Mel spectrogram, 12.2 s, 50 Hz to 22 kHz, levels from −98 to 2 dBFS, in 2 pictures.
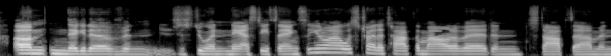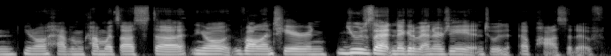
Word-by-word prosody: um, 205 -1 +10
negative 175 -3 +2
and 160 -4 -7 0.2
just 160 -3 -13
doing 170 -3 -1
nasty 165 0 0
things, 170 0 -2
so, 235 - -8
you 255 +1 -2
know, 260 - 0
I 255 - +2
always 240 -1 -1
try 225 -3 -1
to 195 -1 0
talk 180 -2 0
'em 175 -1 -4
out 175 0 +1
of 175 - -4
it 175 -1 -1
and 160 -1 -11
stop 160 -1 -2
them 155 0 -4
and, 155 +1 -8
you 185 - -8
know, 170 0 -4
have 165 -2 -7
'em 160 0 -9
come 165 +1 -5
with 160 -1 -5
us 165 -2 -2
to, 160 -2 0
you 190 -2 -5
know, 175 -1 -1
volunteer 170 -2 -1
and 160 0 -8
use 220 0 +1
that 185 -4 +7
negative 175 -2 0
energy 165 +1 -3
into 80 - -11
a - - -8
positive. - - -13
170 Hz, 205 wpm, -25 LUFS, 160-180 Hz, 0.2 s, um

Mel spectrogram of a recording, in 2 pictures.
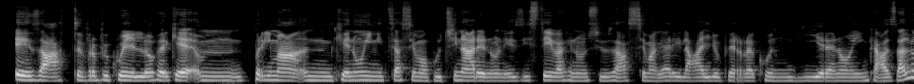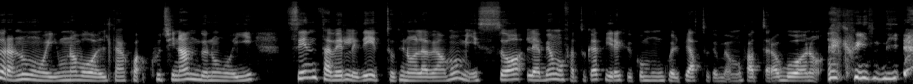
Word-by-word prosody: Esatto, 195 -2 +6
è - - -3
proprio 200 +1 0
quello 185 -2 +4
perché, 190 0 +5
mhmm, 185 -1 -4
prima, 195 -3 +4
uhm, 190 -1 -2
che 185 - +1
noi 195 +1 -1
iniziassimo 190 -1 -3
a - - -6
cucinare 180 0 +3
non 170 0 -4
esisteva 180 +1 -1
che 190 - -6
non 170 -1 -5
si 175 0 -9
usasse 175 0 -4
magari 175 +1 -3
l'aglio 170 +1 -2
per 170 -1 -3
condire, 170 -1 -3
no, 170 0 -4
in 165 +1 -6
casa, 165 -3 0
allora 295 -9 +4
noi 200 -6 -1
una 195 +2 -3
volta 185 -1 -2
qua - - -5
cucinando 225 -1 +1
noi, 185 +4 -4 0.3
senza 285 -4 0
averle 205 -2 +1
detto 210 0 0
che 190 - -6
non 180 -1 -1
l'avevamo 175 +9 -1
messo, 215 +2 0
le 210 - +1
abbiamo 220 +4 -1
fatto 170 -5 -13
capire 210 -3 -2
che 170 - -12
comunque 185 0 -7
il 160 - -6
piatto 170 0 -4
che - - -10
abbiamo 160 +2 -13
fatto 170 -2 -5
era 170 - -1
buono, 175 -1 0
e 310 +1 +2
quindi 290 -3 +2
185 Hz, 180 wpm, -22 LUFS, 175-200 Hz, 0.3 s, Esatto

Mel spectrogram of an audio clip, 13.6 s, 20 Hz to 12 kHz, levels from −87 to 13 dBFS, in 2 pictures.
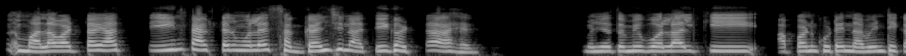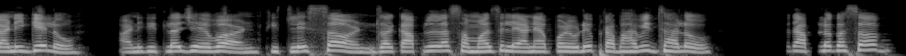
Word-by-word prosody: मला 240 -1 +4
वाटतं 250 +3 +2
यात 285 0 +3 0.2
3 290 +4 +1
फॅक्टरमुळे 290 -2 +2
सगळ्यांची 275 +3 +2
नाती 255 -2 0
घट्ट 250 -2 -1
आहेत. 235 -7 0 0.8
म्हणजे 235 +1 0
तुम्ही 245 +1 +2
बोलाल, 245 0 +1
की 245 -1 0 0.2
आपण 245 +3 -1
कुठे 250 0 +1
नवीन 235 0 +1
ठिकाणी 240 -2 +1
गेलो 215 -10 +1 0.4
आणि 210 +2 -3
तिथलं 230 +1 -1
जेवण, 230 -5 +1
तिथले 225 +1 -1
सण 235 -8 0
जर 225 0 +1
का 230 - +3
आपल्याला 250 +3 0
समजले 235 +1 0
आणि 225 0 +1
आपण 225 +1 -2
एवढे 230 +3 +1
प्रभावित 235 +1 0
झालो, 230 -5 0 0.6
तर 255 - -4
आपलं 245 +2 -2
कसं, 295 0 -1
245 Hz, 155 wpm, -22 LUFS, 230-260 Hz, 0.8 s, मला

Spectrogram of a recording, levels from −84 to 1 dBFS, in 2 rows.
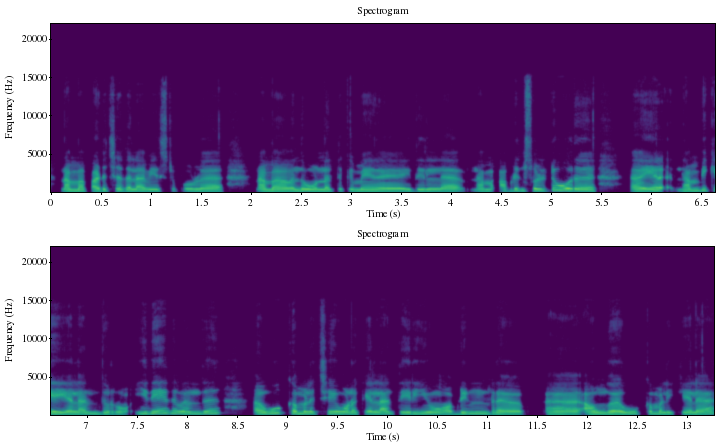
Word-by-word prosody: "நம்ம 200 +1 +1
படிச்ததெல்லாம் 205 0 0
வேஸ்ட்டு 195 -1 -5
போல, 175 0 -1 0.6
நம்ம 195 0 +1 0.2
வந்து 205 +3 +1
ஒன்னத்துக்குமே 200 0 -3 0.2
அ - - +2 0.2
இது 190 - -2
இல்ல, 175 0 -1 0.3
நம்ம." 190 -1 -4
அப்படின்னு 240 +4 -4
சொல்ட்டு 235 +6 +2
ஒரு 225 -3 +4 0.7
எ - - +3 0.3
நம்பிக்கைய 225 -1 +2
இழந்துர்றோம். 195 -5 -3
இதே 265 +3 +2
இது 290 -1 -1
வந்து 230 +4 0 0.5
அ - - +3 0.2
ஊக்கமளிச்சி, 260 -5 +1
"உனக்கு 205 -3 -3
எல்லாம் 215 +3 +1
தெரியும்" 215 -1 0
அப்படின்ற 215 +3 -2 0.8
அ - - +2 0.2
அவுங்க 195 +1 +2 0.2
ஊக்கமளிக்கையில 195 -5 -2
210 Hz, 130 wpm, -23 LUFS, 195-225 Hz, 0.8 s, ஒரு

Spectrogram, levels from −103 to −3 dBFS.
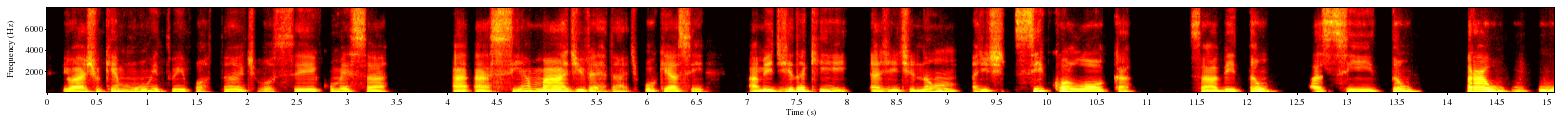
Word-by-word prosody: eu 120 - 0
acho 140 +3 +1
que 150 - -3
é - - +5
muito 155 +5 -1
importante 110 +1 -6
você 115 +4 -2
começar 110 -5 -3 0.7
a 115 +1 +1 0.2
a - - -5
se 150 - -1
amar 165 -8 +5
de 110 -3 +1
verdade, 100 -6 -5
porque, 115 +3 -1
assim, 110 -6 -2 0.4
à 105 - -1
medida 110 +11 +4
que 150 -6 0 0.2
a 105 - -1
gente 110 +2 -3
não 130 +3 +2 0.2
a 105 - -4
gente 110 +1 -2
se 215 +4 +2
coloca, 120 - +2 0.6
sabe, 110 +2 0
tão 170 +6 +3 0.4
assim, 115 -3 -1
tão 175 +3 +2 0.5
pra 185 -1 +8
o 145 -4 +6
o 135 -4 -9
o 150 +1 +4
120 Hz, 135 wpm, -23 LUFS, 110-150 Hz, 0.7 s, pra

